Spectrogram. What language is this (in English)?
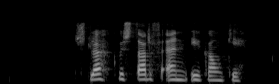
Icelandic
